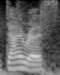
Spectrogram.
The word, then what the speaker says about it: Dairis: of the proceedings after giving media the correct pronunciation of his name dyrus he exhibited glia but becoming a part of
